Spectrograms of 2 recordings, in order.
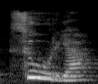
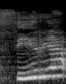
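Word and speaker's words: سوريا: on the list is surya and you probably have guessed it's not syria it's very easy surya now surya is particular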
